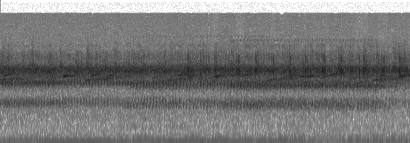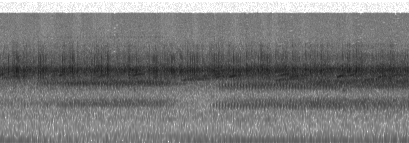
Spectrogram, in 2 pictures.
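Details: Tree frogs calling at night in the backwoods of North Carolina: a dense, unbroken high-pitched trilling chorus with a lower two-toned droning layer that drops out briefly near the six-second mark, then returns, plus a faint low hum.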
